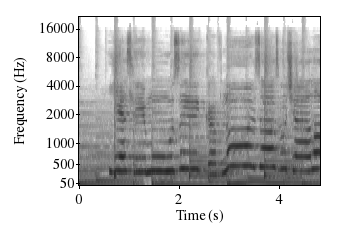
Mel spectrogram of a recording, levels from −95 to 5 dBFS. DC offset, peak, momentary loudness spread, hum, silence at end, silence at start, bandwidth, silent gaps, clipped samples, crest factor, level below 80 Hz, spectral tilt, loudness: under 0.1%; -4 dBFS; 6 LU; none; 0 s; 0 s; over 20 kHz; none; under 0.1%; 12 dB; -30 dBFS; -5.5 dB/octave; -17 LUFS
